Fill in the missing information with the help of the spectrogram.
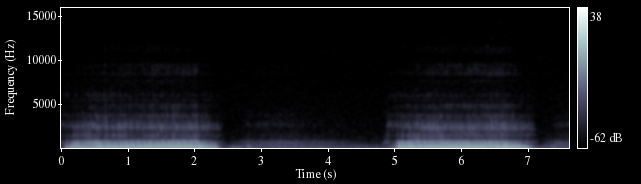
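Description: Loud, rattling snores, each lasting about two seconds, with quiet gaps between them; roughly twelve breaths a minute.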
